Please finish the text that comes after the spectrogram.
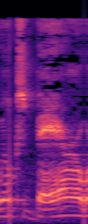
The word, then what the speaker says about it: Wilkes-Barre: i am in wilkes-barre wilkes bar wilkes-barre pennsylvania however you want to uh pronounce it this is my uh duplex that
